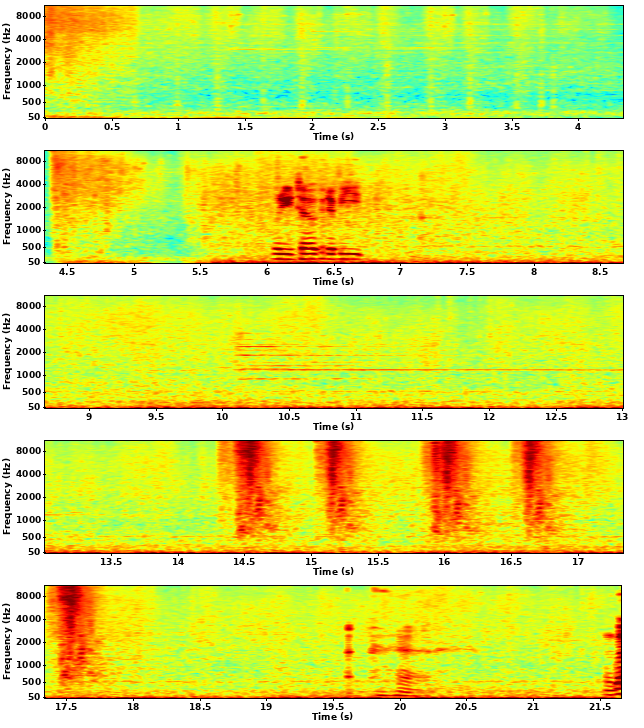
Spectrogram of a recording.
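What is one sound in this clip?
Footsteps run across a stone floor in a large echoing hall.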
